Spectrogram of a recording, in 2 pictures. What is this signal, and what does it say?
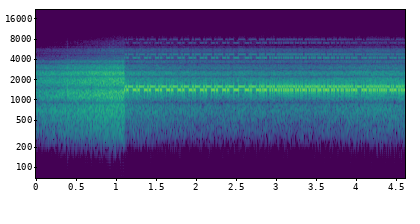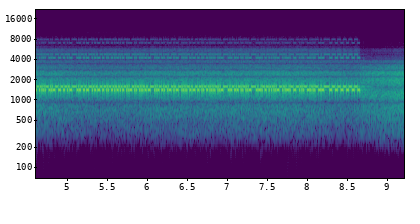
NAVTEX (SITOR-B), 100 baud, 170 Hz shift, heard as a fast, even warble, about 1500 Hz centre. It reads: 31515 02349 29978 86197 49712 95009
